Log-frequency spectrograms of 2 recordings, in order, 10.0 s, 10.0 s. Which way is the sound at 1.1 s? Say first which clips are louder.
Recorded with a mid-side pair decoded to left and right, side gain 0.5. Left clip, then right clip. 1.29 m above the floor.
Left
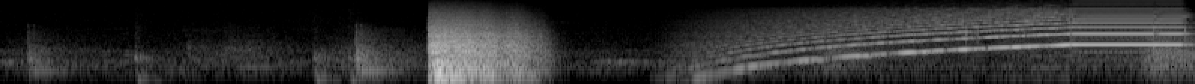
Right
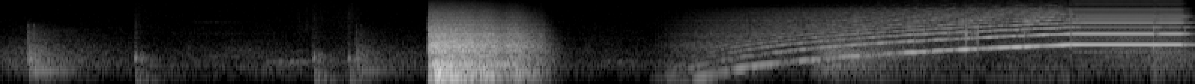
Right 5 dB; 60° right.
